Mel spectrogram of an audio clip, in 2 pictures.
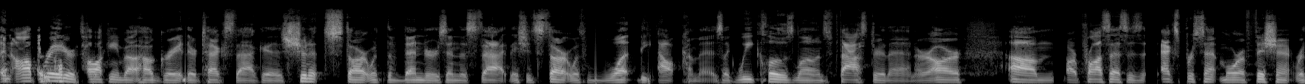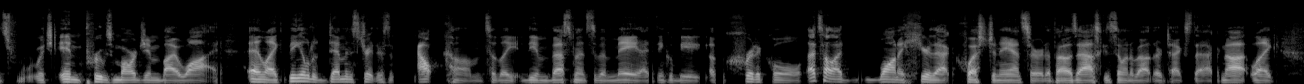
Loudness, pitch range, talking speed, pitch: -27 LUFS, 95-115 Hz, 210 wpm, 100 Hz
